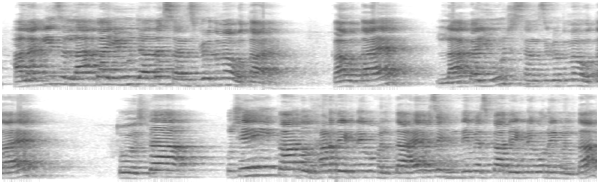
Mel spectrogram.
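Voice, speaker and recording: A man's voice: extremely high pitch, pushed and bright. A man teaching a grammar lesson, explaining step by step, repeating words and asking questions as he goes. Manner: fixes his own writing mistakes aloud. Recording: very echoey room.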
